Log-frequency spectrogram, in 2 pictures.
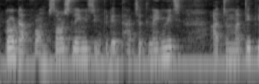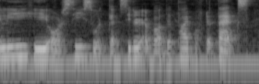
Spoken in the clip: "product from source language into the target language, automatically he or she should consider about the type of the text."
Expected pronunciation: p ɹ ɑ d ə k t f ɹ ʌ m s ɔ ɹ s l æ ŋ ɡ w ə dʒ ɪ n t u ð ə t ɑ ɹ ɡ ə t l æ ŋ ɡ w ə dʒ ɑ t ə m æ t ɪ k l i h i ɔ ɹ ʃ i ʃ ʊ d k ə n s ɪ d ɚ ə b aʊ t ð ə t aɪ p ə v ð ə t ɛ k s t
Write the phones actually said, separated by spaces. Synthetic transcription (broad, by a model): p ɹ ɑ d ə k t f ɹ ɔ m s ɔ ɹ s l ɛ ŋ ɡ w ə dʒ ɪ n t u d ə t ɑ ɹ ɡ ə t l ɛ ŋ ɡ w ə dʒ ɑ t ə m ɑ t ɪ k l i h i ɔ ɹ s i s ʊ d k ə n s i d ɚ ə b aʊ t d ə t aɪ p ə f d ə t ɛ k s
